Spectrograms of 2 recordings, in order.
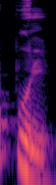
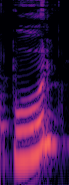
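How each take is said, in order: First: पुल said with a short उ; short vowel. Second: पुल with the उ stretched long; drawn-out vowel. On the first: Teacher telling pupils to read it short. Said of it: "खींच के नहीं पढ़ना". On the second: Teacher showing the wrong, stretched reading. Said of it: "अगर आप खींच के पढ़ोगे". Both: Shown as a demonstration.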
